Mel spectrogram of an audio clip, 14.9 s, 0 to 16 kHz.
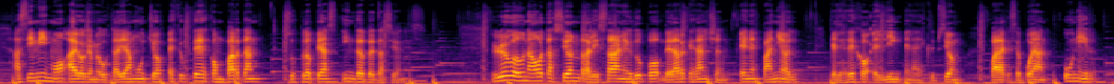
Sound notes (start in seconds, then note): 9.8 in Spanish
